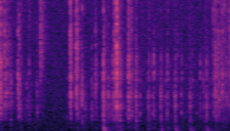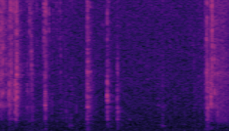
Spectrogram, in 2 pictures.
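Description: Fingertips tap the keys of a black plastic Dell desktop keyboard resting on a wooden desk, making bright, short clicks in irregular bursts with a brief pause as one hand lifts mid-stretch. A final flurry of keystrokes follows.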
